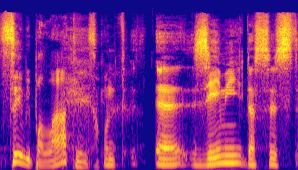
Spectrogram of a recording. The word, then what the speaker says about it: Semipalatinsk: Semipalatinsk. – Korrekt. Semi-Palatinsk, also nicht ganz, sondern nur semi, oder wie? Ja, das ist, ähm, also die Betonungen liegen schon mal nicht richtig.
